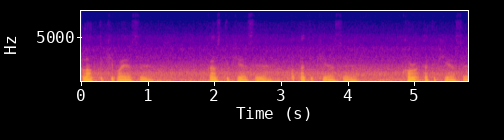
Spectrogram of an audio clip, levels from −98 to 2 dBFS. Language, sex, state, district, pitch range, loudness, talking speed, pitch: Nagamese, male, Nagaland, Kohima, 115-125 Hz, -23 LUFS, 145 wpm, 120 Hz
